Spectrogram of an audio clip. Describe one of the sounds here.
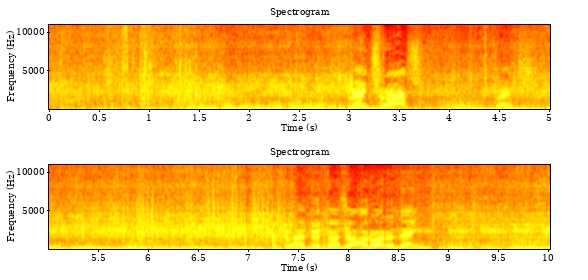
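Bicycle tyres roll steadily over a paved road.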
